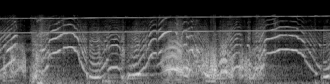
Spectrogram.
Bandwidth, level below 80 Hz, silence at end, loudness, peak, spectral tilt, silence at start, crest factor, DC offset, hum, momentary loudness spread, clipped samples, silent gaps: 11 kHz; -36 dBFS; 0 s; -16 LUFS; 0 dBFS; -2.5 dB/octave; 0 s; 16 dB; under 0.1%; none; 5 LU; under 0.1%; none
